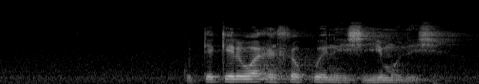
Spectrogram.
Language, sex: Tsonga, male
